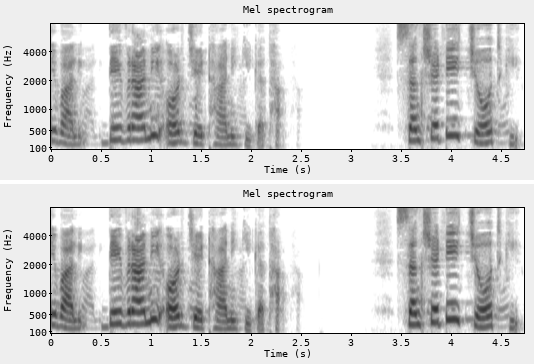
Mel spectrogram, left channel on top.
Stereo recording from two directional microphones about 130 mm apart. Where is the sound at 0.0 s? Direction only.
30° right (ahead or behind).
